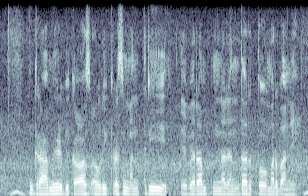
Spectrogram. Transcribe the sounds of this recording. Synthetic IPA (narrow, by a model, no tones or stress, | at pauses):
ɡɾaːmiːɽʋikaːsɐːɾikɾɐsimɐnt̪ɾi | ebeɾanɐɾend̪əɾt̪oːmɐɾbaːni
